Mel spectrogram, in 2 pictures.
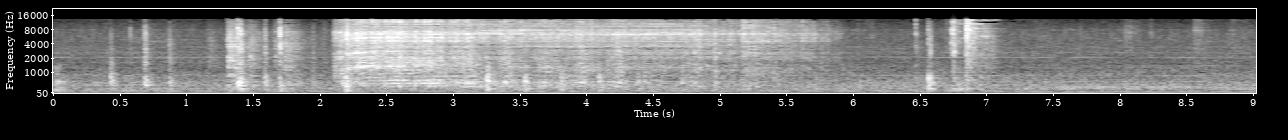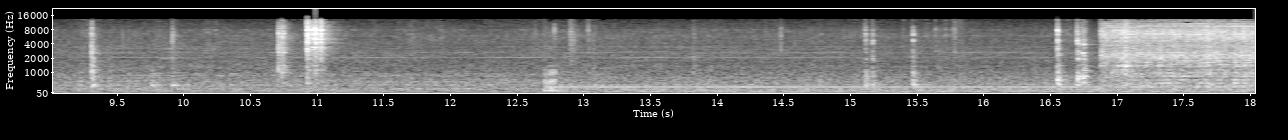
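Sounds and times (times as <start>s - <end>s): electric screwdriver running: 2.1s - 5.9s, 16.9s - 18.0s.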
